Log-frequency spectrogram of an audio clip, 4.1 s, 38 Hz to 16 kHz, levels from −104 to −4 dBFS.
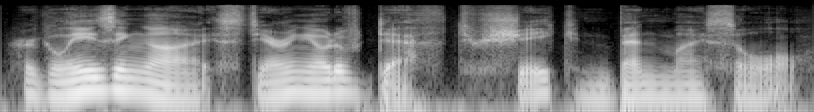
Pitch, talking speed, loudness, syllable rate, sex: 95 Hz, 190 wpm, -19 LUFS, 4.3 syllables/s, male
